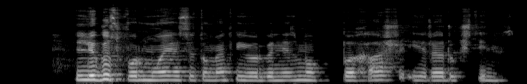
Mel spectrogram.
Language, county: Lithuanian, Kaunas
